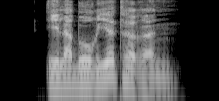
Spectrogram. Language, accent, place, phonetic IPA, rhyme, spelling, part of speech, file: German, Germany, Berlin, [elaboˈʁiːɐ̯təʁən], -iːɐ̯təʁən, elaborierteren, adjective, De-elaborierteren.ogg
- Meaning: inflection of elaboriert: 1. strong genitive masculine/neuter singular comparative degree 2. weak/mixed genitive/dative all-gender singular comparative degree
